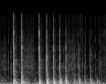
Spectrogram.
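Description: A quick run of about eight sharp taps or clicks close to the microphone, bunched within about a second.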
